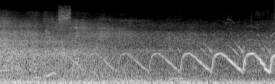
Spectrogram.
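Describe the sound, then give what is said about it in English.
A police siren wails loudly, its pitch sweeping up and down in quick repeating cycles over a low, steady road rumble. “or a police siren. Oops, sorry everyone. I guess there were some masking sounds covering up my voice there.”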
